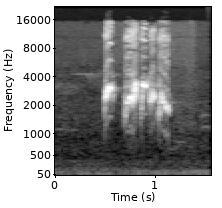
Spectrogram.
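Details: Single brief red-whiskered bulbul phrase: a sharp opening note followed by a tumbling run of four bright warbled notes over a faint low hum.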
